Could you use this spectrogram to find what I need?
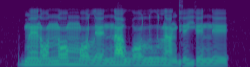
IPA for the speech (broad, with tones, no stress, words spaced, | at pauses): bɛ̃˧ɾɔ˧nɔ˦ mɔ˦˨lɛ˧ na˦wɔ˧lu˦ lã˦˨ɡe˨˦je˦ ne˦˨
